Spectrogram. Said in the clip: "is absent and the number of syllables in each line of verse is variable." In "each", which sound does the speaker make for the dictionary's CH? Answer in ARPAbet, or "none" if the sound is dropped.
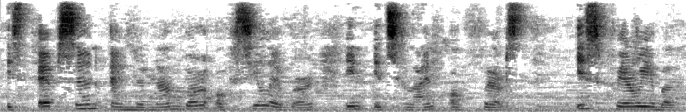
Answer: S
